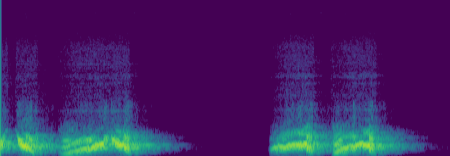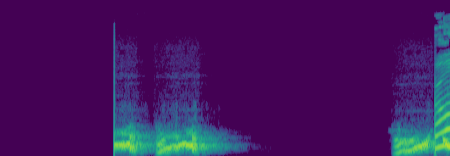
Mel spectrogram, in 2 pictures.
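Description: A pigeon in the video game Anna's Quest coos in four separate bursts of soft, rolling, warbled calls, each about a second long and spaced by silences.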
